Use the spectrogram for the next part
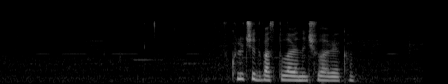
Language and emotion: Russian, neutral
